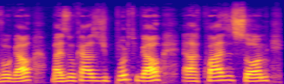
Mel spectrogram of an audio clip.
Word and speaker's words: Portugal: Por fim, de uma forma grosseira, tem ali o L final, que no português brasileiro é predominantemente pronunciado como uma glide ou como uma semivogal, vamos dizer assim, que seria um U. Então, Portugal. Percebam aqui que não tem resquício desse L, só tem uma vogal U.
